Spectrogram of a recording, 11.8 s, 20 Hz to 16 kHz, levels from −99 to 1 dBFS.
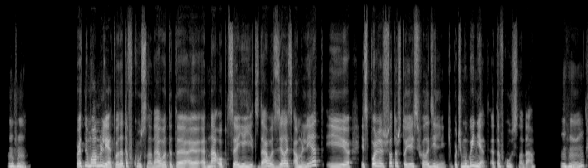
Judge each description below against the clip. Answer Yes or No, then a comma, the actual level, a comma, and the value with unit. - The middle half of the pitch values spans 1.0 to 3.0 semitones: No, average, 3.6 semitones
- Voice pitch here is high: Yes, high, 215 Hz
